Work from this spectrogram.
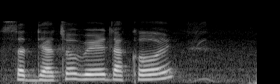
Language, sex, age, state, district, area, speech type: Goan Konkani, female, 30-45, Goa, Salcete, urban, read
